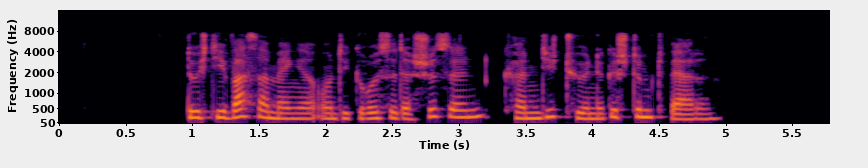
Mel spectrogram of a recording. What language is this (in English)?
German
